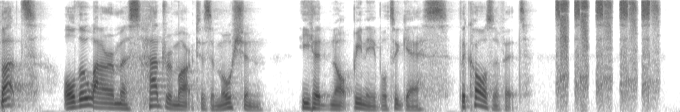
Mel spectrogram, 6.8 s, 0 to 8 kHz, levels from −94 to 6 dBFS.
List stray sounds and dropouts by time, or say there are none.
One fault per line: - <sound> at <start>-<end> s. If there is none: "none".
- laugh at 5.6-6.6 s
